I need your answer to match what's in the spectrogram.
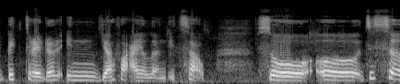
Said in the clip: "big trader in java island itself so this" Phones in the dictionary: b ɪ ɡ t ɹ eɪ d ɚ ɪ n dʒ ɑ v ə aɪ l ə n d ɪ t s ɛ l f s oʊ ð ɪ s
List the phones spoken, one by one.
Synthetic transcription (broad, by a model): b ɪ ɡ t ɹ eɪ d ɚ ɪ n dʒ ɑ f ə aɪ l ə n d ɪ t s ɛ l f s oʊ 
